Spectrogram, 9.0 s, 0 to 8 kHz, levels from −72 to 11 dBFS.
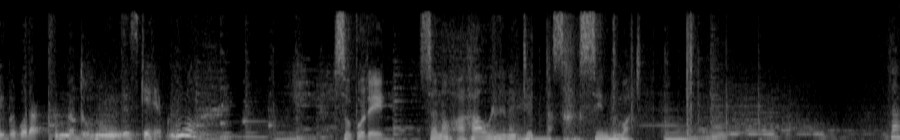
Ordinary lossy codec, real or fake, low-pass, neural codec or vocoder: MP3, 64 kbps; fake; 7.2 kHz; codec, 16 kHz, 0.5 kbps, X-Codec, HuBERT features, trained on general audio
